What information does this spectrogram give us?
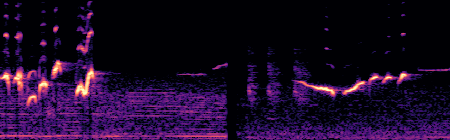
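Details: White-rumped shama female urging the male, delivering bursts of loud, varied, flute-like notes, a sudden break, then a sweeping whistle and another string of rising, repeated notes over a low hum.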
